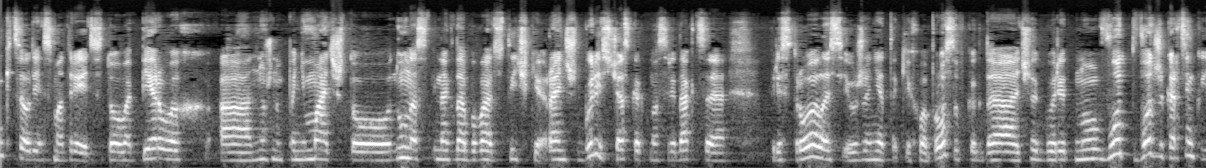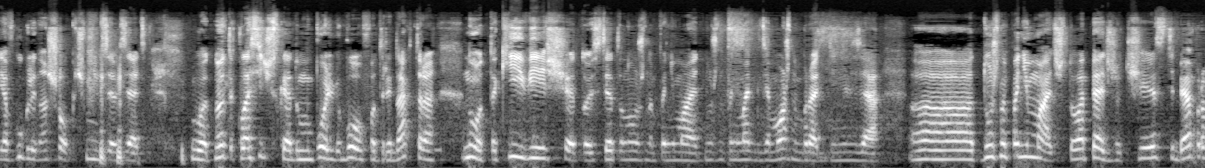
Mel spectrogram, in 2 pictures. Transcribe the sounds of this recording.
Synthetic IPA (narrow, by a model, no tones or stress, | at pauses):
nkʲɪ̥t̪sɛlˠɪdʲenʲsmɐt̪ɾʲetʲt̪o̞vɐpʲe̞rvɨxanuʐnəpənʲɪmatʲʂt̪onuːnasɪnɐɡd̪abɨvajʊt̪st̪ɨt͡ɕkʲɪɾʔanʲʂɨbɨlʲɪsʲɪ̥t͡ɕaskak̚t̪əʊnasɾʲɪd̪ak̚t̪sɨjəpʲɪɾʲɪst̪ɾo̞jɪlˠəsʲḭʊʐɛnʲet̪ːɐkʲixvɐpɾo̞səfkaɡd̪at͡ɕɪlˠʲek̚ɡəvɐɾʲit̪̚nuvo̞t̪̚vo̞t̪ʐɨkɐrtʲinkəjavɡuɡlʲɪnɐʂo̞lˠpə̥t͡ɕɪmunʲɪlʲzʲavzʲætʲvo̞t̪̚noɛt̪əklˠɐsʲit͡ɕɪ̥skəjad̪uməjʊbo̞lʲlʲʊbo̞vəfot̪əɾʲɪd̪akt̪əɾənuvot̪ːɐkʲijəvʲeɕːɪt̪o̞ɪsʲtʲɛt̪ənuʐnəpənʲɪmatʲnuʐnəpənʲɪmatʲɡ̚dʲemo̞ʐnəbɾat̚ʲɡdʲenʲɪlʲzʲa | anuʐnəpənʲɪmatʲʂt̪o̞ɐpʲædʲʐɨt͡ɕɪɾʲɪstʲɪbʲap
